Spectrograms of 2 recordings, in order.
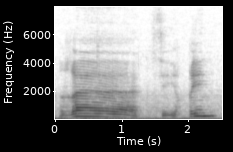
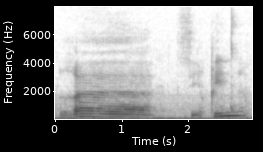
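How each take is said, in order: Both takes have the same delivery.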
